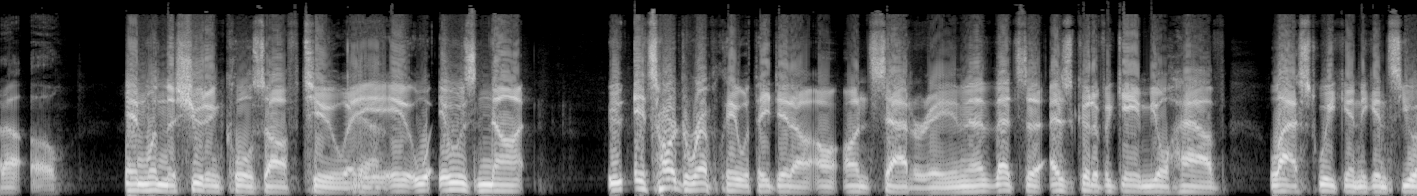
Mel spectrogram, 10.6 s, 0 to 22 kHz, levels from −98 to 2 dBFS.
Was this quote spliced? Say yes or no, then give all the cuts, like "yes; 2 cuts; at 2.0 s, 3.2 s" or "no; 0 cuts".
no; 0 cuts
